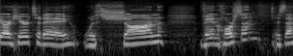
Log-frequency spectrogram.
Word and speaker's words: Van Horsen: here we are here today with sean van horsen is that how you pronounce your awesome that is how you say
